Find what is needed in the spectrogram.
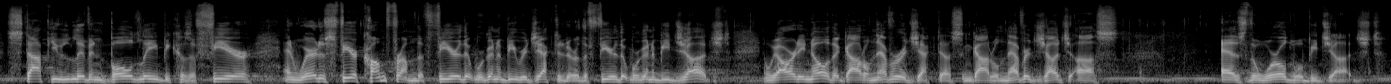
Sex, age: male, 50-69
